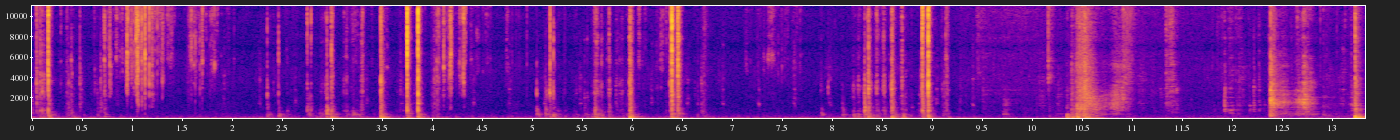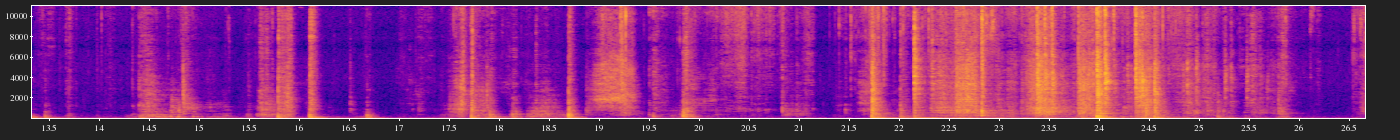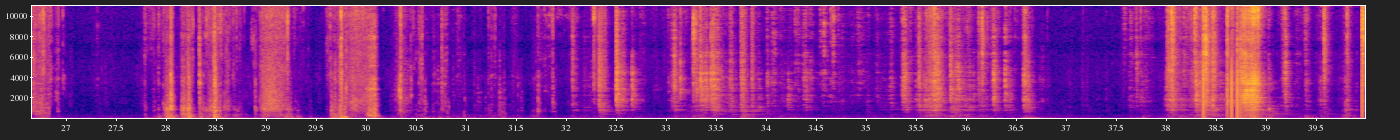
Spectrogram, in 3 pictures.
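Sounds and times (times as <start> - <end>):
small metallic clicks and taps: 0.0 - 9.5, 38.1 - 39.7
rustling and scraping: 9.3 - 27.0, 37.7 - 39.2.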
